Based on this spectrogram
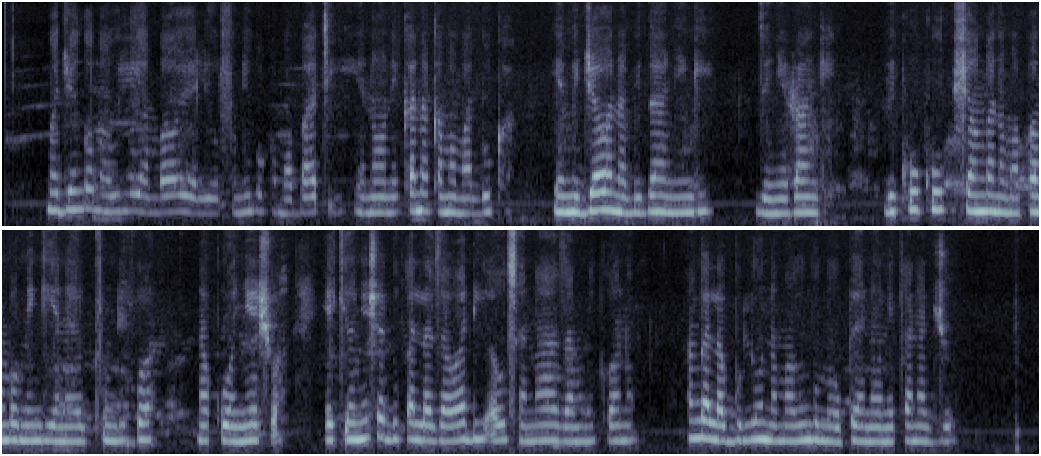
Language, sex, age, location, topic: Swahili, female, 18-24, Nairobi, finance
